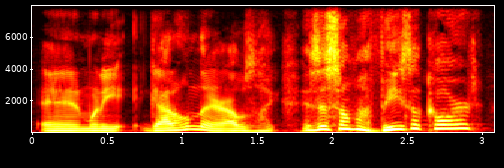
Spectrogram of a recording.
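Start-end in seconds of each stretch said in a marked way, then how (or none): 1.8-3.0 high, whiny fake panic about loans; mock frantic debtor. Prank caller fakes panic to telemarketer, high whiny voice. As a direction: play the panicked broke customer, pitched way up.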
